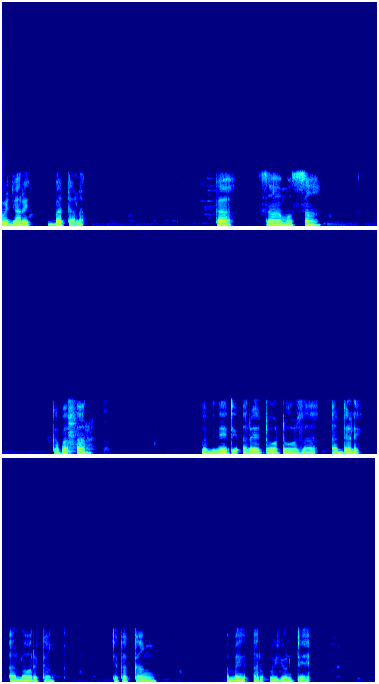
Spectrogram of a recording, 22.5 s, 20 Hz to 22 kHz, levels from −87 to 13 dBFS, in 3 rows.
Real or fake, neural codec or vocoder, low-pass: real; none; 5.4 kHz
